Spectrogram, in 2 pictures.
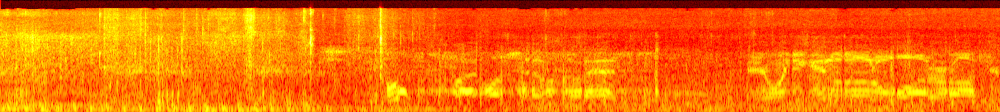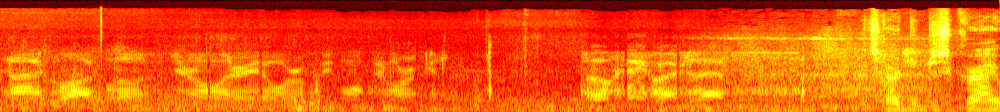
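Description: A helicopter's rotor and engine running for about the first two seconds. Then voice chatter over a handheld radio, thin-sounding, runs over a continuing low rumble.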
